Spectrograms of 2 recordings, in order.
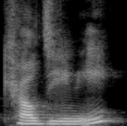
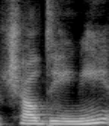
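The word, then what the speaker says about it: Cialdini: are influenced by Robert caldini or chaldini is how you pronounce it and Chris Voss never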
